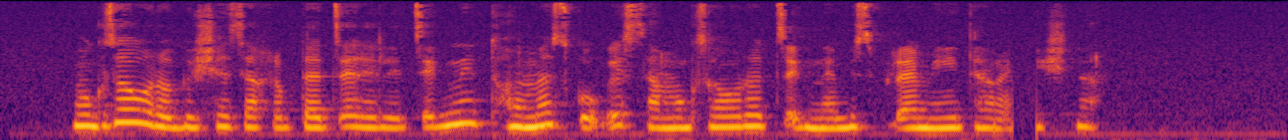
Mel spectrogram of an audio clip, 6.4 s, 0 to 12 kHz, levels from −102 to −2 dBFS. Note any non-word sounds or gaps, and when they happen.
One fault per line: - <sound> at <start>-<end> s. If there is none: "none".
- dropout at 5.1-5.2 s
